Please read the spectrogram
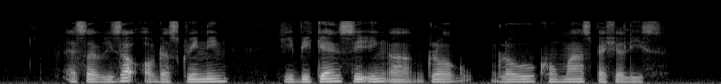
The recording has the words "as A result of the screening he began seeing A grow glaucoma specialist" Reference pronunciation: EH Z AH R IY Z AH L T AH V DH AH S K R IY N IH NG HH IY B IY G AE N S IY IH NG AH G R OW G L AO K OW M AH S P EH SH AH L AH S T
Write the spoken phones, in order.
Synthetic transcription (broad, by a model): EH S AH R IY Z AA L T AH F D AH S K R IY N IH NG HH IY B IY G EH N S IY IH NG AH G L OW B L K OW M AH S P EH SH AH L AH S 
